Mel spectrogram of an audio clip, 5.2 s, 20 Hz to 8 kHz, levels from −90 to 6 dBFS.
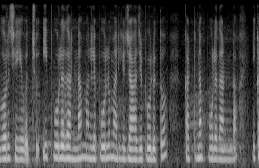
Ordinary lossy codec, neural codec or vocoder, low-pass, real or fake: none; none; 7.2 kHz; real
